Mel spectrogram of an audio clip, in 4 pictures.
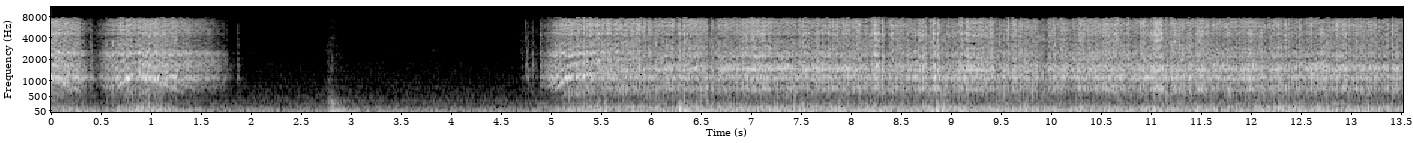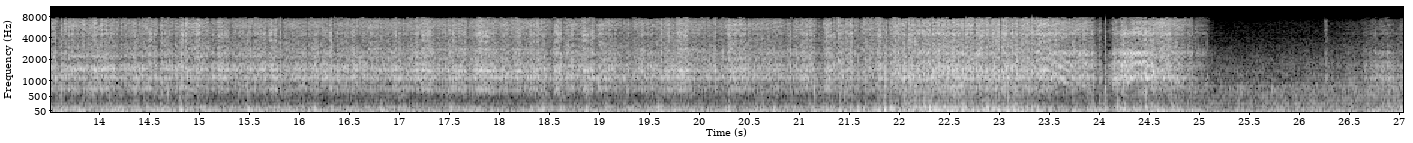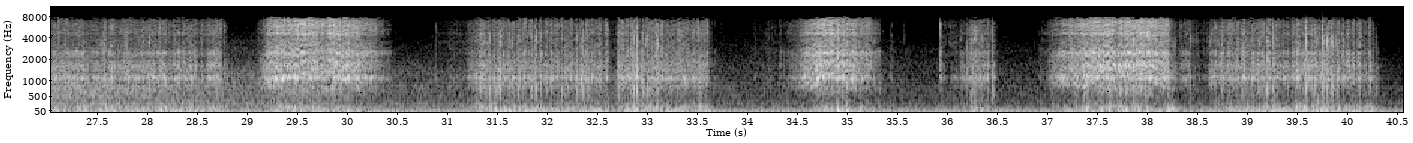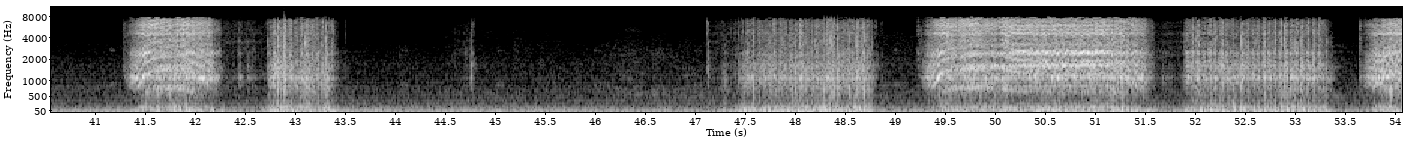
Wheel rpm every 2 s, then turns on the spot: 70, 0, 80, 190, 190, 190, 190, 190, 190, 180, 180, 140, 40, 30, 60, 20, 30, 20, 70, 40, 50, 30, 0, 20, 100, 110, 50.
26-28 30-32 36-44 46-48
